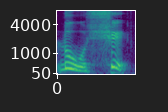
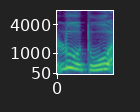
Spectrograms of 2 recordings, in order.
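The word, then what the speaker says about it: 陆续: 점차적으로 다 갖춰졌다는 거죠 루쉬입니다 발음 루쉬 루쉬 발음 주의해 주시고요 루두 아니에요 루쉬 끊임없이 계속해서라는 변화하는 상태를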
